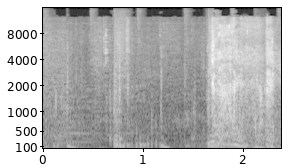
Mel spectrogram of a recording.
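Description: A monster-like roar from a horror film scene, loud and falling in pitch, comes in about one and a half seconds in, over film score music with low hits.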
